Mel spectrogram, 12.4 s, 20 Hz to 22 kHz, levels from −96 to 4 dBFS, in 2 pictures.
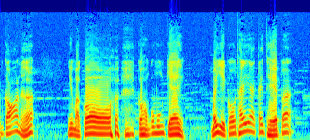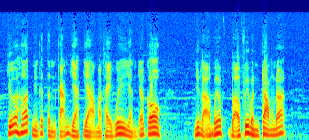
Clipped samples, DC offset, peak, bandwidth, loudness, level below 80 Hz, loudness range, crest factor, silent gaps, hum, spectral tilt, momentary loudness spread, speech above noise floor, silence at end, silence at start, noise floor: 0.3%; under 0.1%; 0 dBFS; 15.5 kHz; -12 LUFS; -42 dBFS; 4 LU; 12 dB; none; none; -8 dB/octave; 9 LU; 35 dB; 0.5 s; 0 s; -46 dBFS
